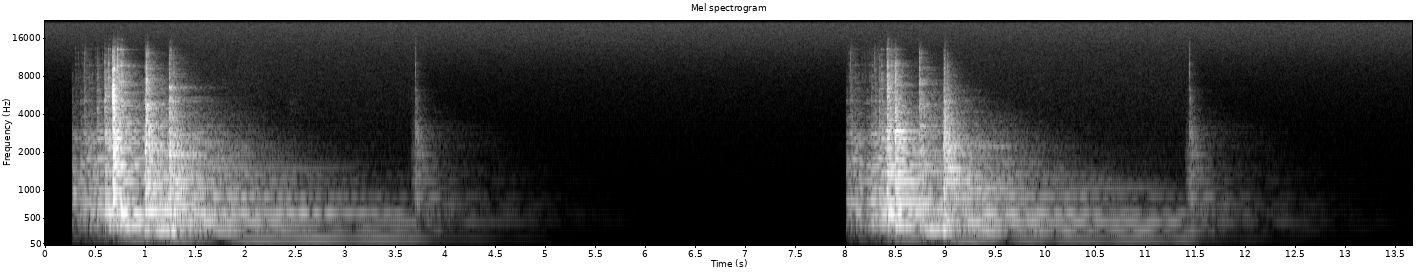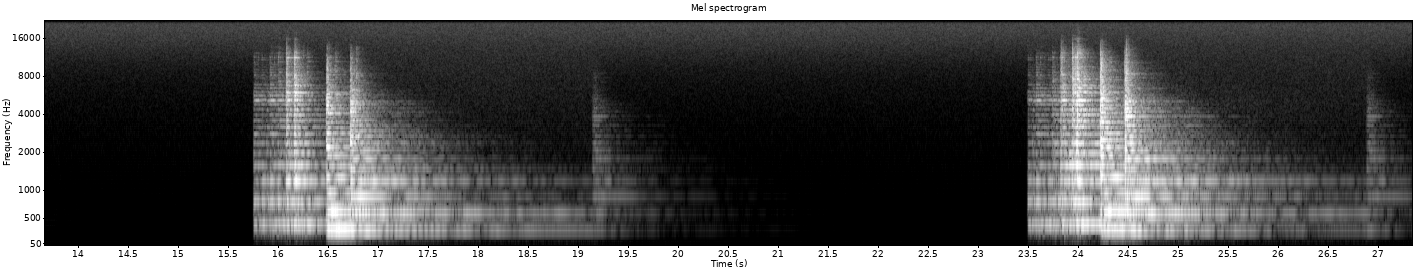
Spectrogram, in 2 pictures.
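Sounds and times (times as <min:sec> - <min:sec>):
guzheng playing in C minor: 0:00.4 - 0:03.9, 0:08.2 - 0:11.6, 0:16.1 - 0:18.6, 0:23.7 - 0:26.3.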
